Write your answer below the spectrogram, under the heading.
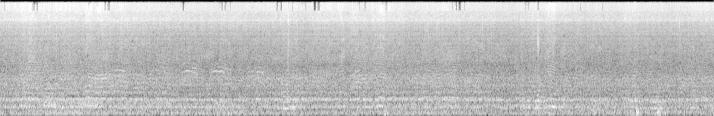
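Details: Bees buzzing in a dense, steady drone with layered hum bands and no breaks, the swarm's buzz holding an even level throughout.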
